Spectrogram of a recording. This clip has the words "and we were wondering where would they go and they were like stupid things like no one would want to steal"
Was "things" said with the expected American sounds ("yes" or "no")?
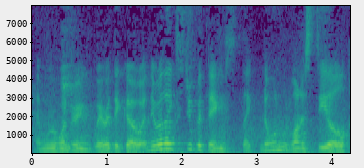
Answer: yes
